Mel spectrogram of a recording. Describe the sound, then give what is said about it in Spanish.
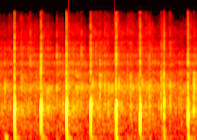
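Rhythmic clapping from a church audience applauding the Lord: eight sharp claps land evenly, about a quarter second apart, at a moderate level. “Ponte de pie y dale un aplauso al Señor.”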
